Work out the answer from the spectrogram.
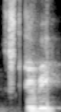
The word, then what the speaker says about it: Steube: Greg Steube, I hope I'm pronouncing that right, a Republican from Florida. Steube, thank you, Jason.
